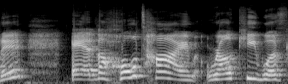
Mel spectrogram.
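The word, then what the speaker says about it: Roelke: next POV is her boyfriend um uh it's pronounced Ry and it's spelled r o c l k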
